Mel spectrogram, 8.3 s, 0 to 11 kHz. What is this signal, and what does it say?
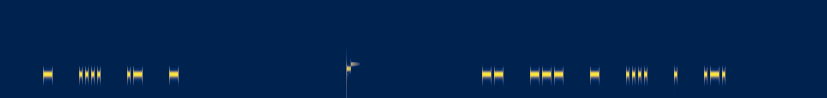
Morse code, heard as a keyed tone, about 40 wpm, spaced as for 23 wpm, 700 Hz. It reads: THAT MOTHER
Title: 3x Character Spacing - Top 300 Words - 40wpm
